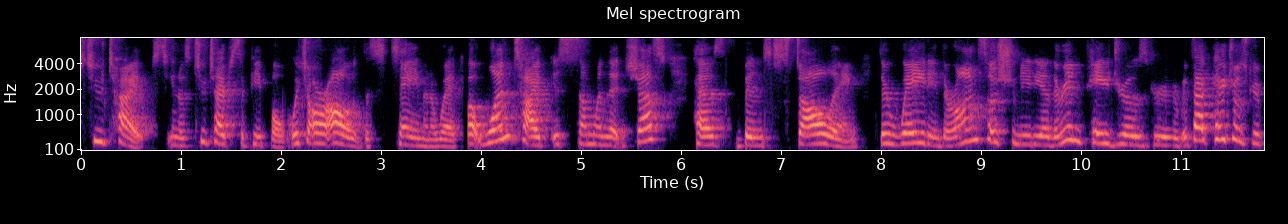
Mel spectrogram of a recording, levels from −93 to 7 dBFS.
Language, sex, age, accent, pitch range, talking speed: English, female, 40-59, American, 210-290 Hz, 210 wpm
